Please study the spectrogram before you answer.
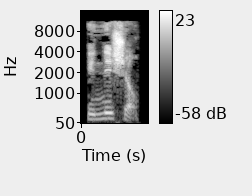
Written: initial

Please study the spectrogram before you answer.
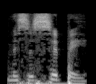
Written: Mississippi

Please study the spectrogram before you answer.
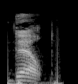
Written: dealt

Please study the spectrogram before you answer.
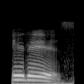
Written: it is

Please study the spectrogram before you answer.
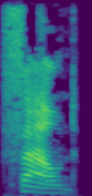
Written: found

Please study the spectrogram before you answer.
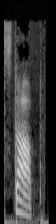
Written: stopped

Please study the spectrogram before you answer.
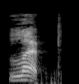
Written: leapt

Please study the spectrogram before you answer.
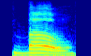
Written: bow

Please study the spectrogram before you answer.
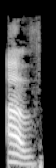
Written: of

